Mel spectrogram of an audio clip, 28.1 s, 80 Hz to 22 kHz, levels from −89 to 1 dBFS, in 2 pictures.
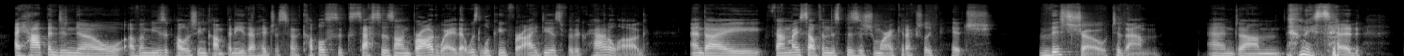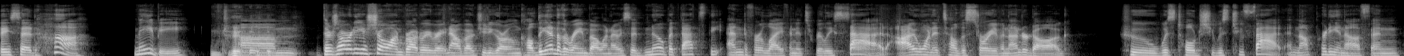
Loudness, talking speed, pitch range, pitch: -21 LUFS, 225 wpm, 150-180 Hz, 160 Hz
